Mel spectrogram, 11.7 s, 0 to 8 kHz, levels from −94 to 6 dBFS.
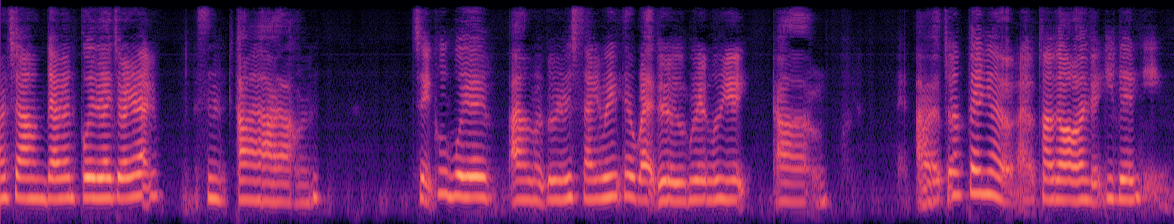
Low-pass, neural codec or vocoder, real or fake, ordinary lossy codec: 7.2 kHz; codec, 16 kHz, 0.5 kbps, FreqCodec, larger model; fake; none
